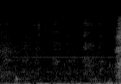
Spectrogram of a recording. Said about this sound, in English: I'll really boost that dog panting. Yeah. It's like he's been panting like he's been doing something. Yeah. Like he's been running.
